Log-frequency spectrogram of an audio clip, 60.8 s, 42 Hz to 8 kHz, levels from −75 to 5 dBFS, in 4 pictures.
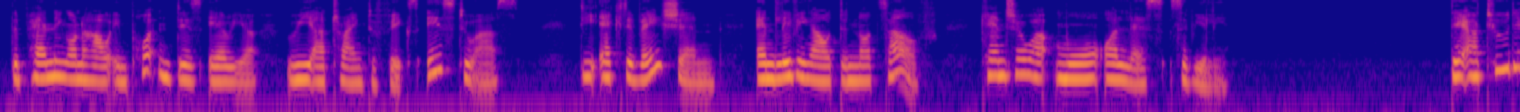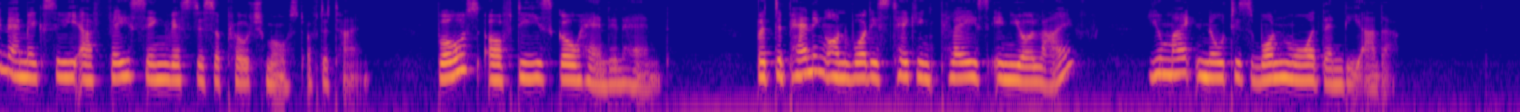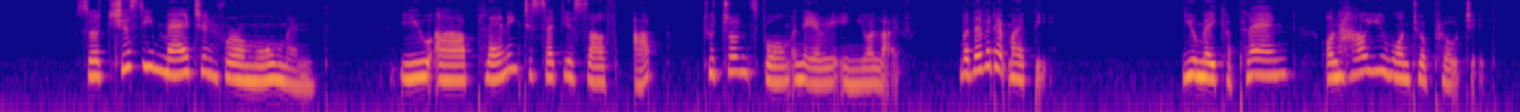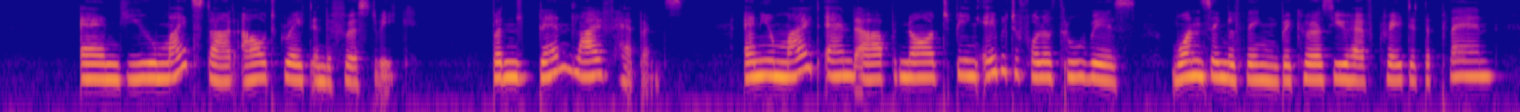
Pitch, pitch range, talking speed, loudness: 210 Hz, 190-230 Hz, 135 wpm, -25 LUFS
